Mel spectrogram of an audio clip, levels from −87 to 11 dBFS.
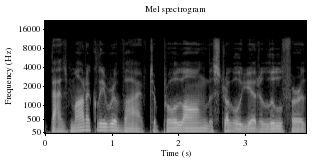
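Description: The clip is speech, and it has two compressed frames skipped. At 1.41 to 1.44 s, about one frame is lost, roughly 20 ms of sound. At 2.69 to 2.72 s, a longer piece goes, roughly 70 ms, which fits about three 20 ms frames. The decoder never plays those frames. They were missing or rejected as damaged. So the sound jumps forward.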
